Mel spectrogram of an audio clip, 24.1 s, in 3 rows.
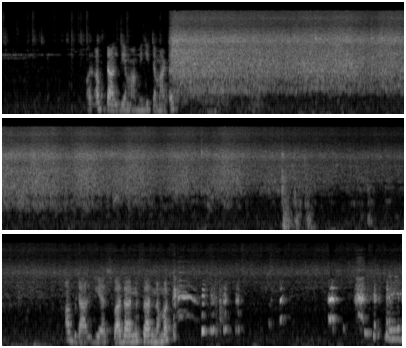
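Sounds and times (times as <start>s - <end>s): tomatoes sizzling in hot oil: 0.6s - 24.0s.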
